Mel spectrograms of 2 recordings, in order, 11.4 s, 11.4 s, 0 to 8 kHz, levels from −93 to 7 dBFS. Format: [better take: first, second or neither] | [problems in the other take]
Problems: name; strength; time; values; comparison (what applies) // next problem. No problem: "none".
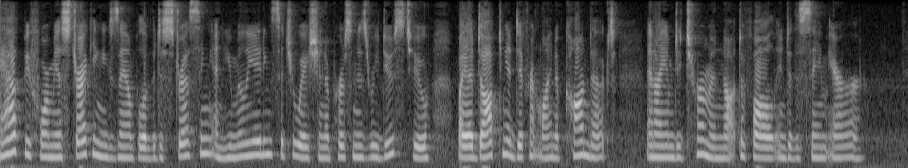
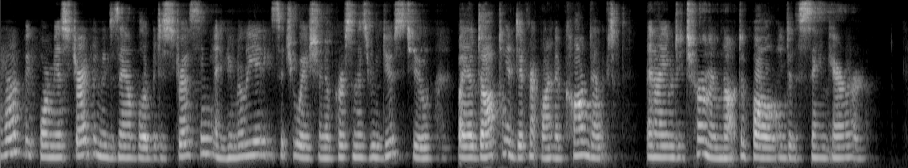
first | noise reduction (neural mask model DeepFilterNet 3)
